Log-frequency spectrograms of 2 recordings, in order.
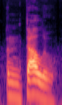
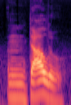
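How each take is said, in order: No difference in how they are said.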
